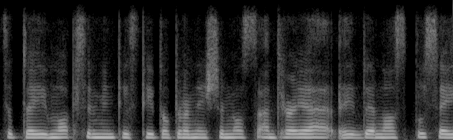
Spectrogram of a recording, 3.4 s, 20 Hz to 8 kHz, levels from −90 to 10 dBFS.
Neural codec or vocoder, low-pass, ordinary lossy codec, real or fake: codec, 16 kHz, 0.5 kbps, FreqCodec, larger model; 7.2 kHz; Opus, 24 kbps; fake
